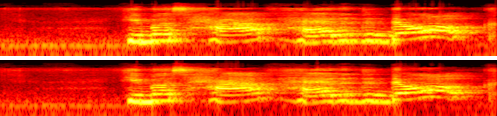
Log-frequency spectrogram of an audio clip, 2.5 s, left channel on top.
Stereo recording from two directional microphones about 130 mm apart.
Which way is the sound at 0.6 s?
20° right (ahead or behind).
